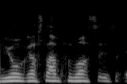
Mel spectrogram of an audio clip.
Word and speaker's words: Yorgos Lanthimos: As a Greek man, Yorgos Lanthimos is a perfect pronunciation.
